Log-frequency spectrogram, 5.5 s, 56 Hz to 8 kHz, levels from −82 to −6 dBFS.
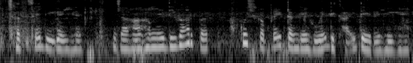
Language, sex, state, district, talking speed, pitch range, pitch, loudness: Hindi, female, Bihar, Sitamarhi, 185 wpm, 165-205 Hz, 180 Hz, -36 LUFS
